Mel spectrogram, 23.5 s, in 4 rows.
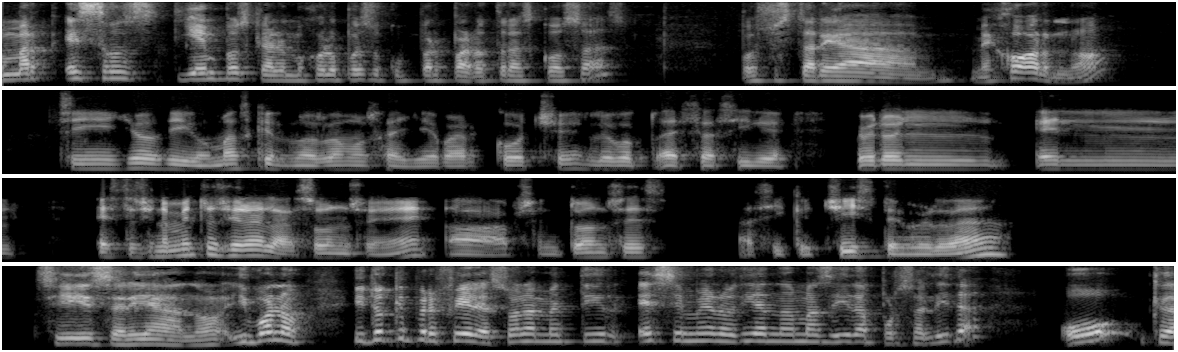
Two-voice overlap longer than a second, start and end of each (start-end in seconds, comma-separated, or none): none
